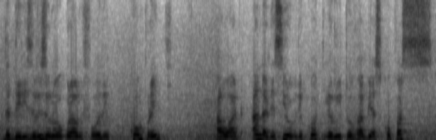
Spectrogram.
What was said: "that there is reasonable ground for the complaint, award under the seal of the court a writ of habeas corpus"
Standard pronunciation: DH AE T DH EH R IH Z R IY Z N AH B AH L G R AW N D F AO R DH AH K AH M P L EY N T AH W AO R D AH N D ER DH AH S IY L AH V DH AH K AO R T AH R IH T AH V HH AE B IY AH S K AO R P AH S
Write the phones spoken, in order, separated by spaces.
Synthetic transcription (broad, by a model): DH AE T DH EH R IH Z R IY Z AH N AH L G R AW N D F AO R DH AH K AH M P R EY N T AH W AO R D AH N D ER DH AH S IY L AH V DH AH K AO T AH R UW T AH V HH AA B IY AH S K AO P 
